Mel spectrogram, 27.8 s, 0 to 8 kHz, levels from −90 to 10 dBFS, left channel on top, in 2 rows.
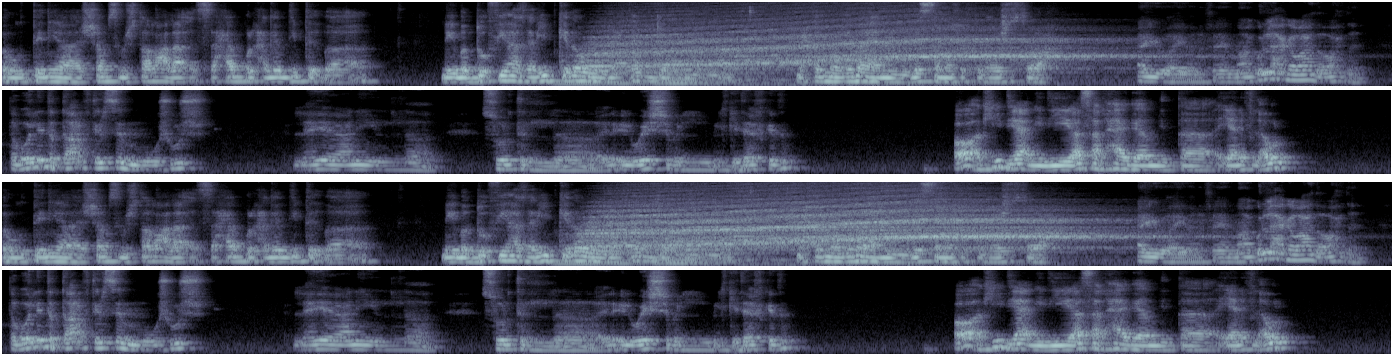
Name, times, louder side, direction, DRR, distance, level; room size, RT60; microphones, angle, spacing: voice 1, 0.0-3.7 4.4-7.3 7.9-10.6 23.4-26.7, left 2 dB, 70° left, 0.9 m, -24 dB
sound 1, 5.4-12.4, right 3 dB, 80° right, 0.6 m, -27 dB
voice 2, 11.3-13.6 14.0-15.9 16.8-18.2 18.7-21.8, right 1 dB, 30° right, 0.7 m, -28 dB
2.9 x 2.1 x 2.5 m
head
